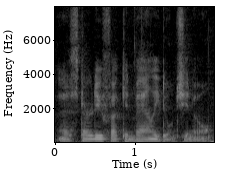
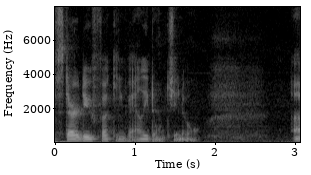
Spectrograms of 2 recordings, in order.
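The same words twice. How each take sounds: First: Put-on Midwest accent. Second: Exaggerated Midwest drawl, trailing off; a hokey Midwest "don't you know"; Midwest accent. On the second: Shown as a demonstration. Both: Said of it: "that Midwest accent for it".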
